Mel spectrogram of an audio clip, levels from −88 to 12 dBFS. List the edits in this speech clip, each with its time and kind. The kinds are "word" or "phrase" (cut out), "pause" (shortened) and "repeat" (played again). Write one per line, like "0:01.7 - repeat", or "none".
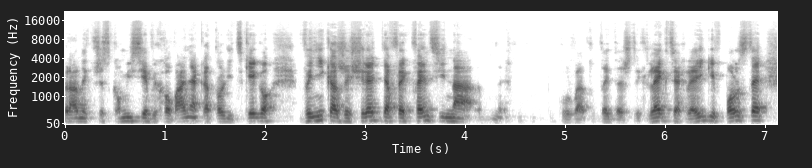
none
